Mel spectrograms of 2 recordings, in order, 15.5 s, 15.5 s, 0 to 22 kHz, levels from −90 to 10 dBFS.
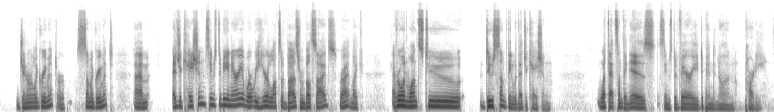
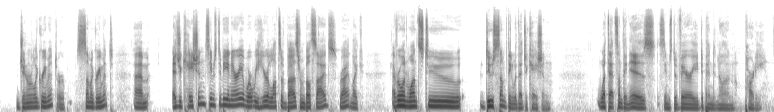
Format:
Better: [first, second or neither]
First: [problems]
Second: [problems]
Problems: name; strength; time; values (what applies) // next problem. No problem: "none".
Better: second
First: garbled, watery; slightly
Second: none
